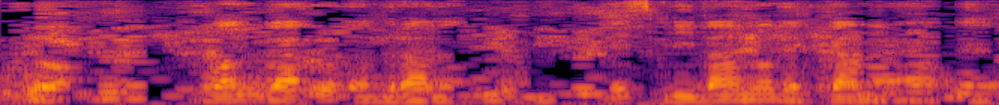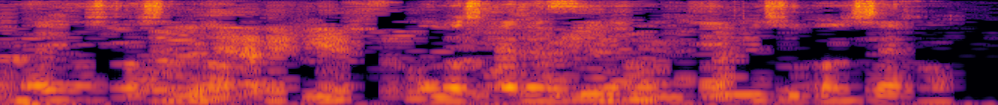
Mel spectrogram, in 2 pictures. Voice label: male inst sim; SASSEC07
